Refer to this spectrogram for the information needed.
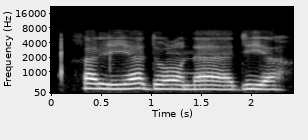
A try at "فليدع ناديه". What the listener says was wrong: Voilà, franchement, c'est pas mal.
